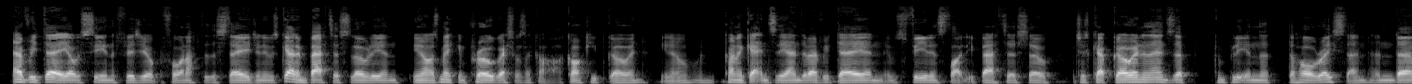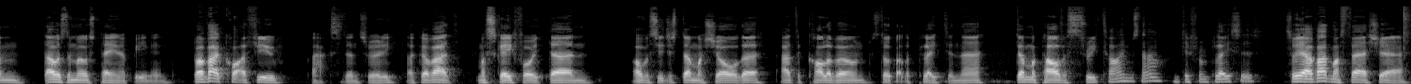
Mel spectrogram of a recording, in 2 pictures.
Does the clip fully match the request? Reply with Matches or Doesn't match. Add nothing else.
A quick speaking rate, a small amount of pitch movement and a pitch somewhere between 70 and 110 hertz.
Matches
